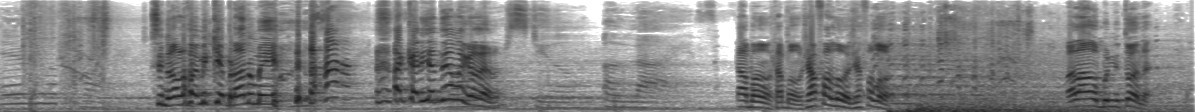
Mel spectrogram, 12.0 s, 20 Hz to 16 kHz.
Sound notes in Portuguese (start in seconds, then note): 2.8 risos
